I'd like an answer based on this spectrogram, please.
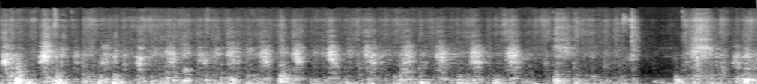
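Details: Bull Terrier Dougie, in the morning, trying hard to get his just-woken mother to play: a dense, continuous run of low, rough grumbling and panting huffs, with a woman talking to the dogs.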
